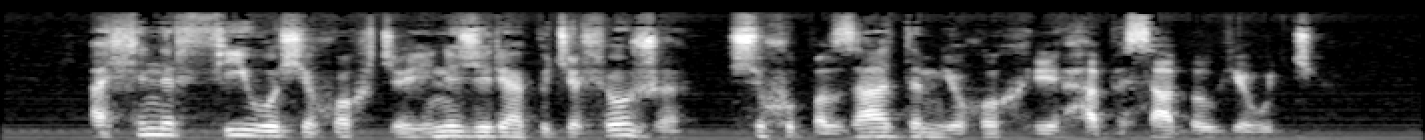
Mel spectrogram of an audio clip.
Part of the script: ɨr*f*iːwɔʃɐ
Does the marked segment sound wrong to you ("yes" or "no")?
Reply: no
